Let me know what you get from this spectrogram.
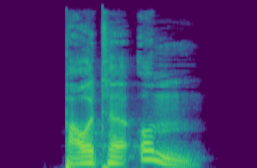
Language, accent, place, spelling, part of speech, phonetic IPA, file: German, Germany, Berlin, baute um, verb, [ˌbaʊ̯tə ˈum], De-baute um.ogg
- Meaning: inflection of umbauen: 1. first/third-person singular preterite 2. first/third-person singular subjunctive II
